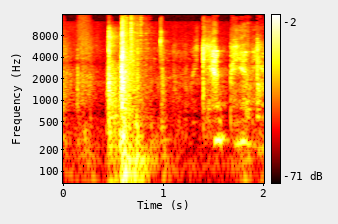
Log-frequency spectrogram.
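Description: A door opening with a thud about half a second in, followed by soft whispered voices.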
